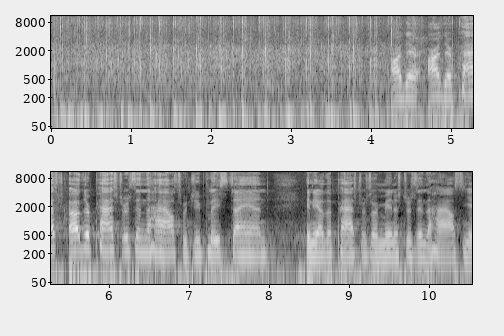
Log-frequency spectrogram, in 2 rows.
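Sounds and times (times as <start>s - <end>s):
audience applause welcoming a guest at an evening gathering: 0.0s - 5.4s
speech: 4.3s - 10.5s.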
